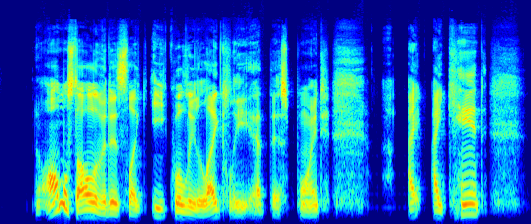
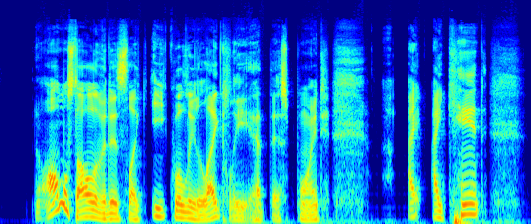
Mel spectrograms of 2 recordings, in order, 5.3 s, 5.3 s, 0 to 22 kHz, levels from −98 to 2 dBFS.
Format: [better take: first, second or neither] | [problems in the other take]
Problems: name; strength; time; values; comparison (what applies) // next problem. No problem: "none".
second | thin; somewhat; fading below 300 Hz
